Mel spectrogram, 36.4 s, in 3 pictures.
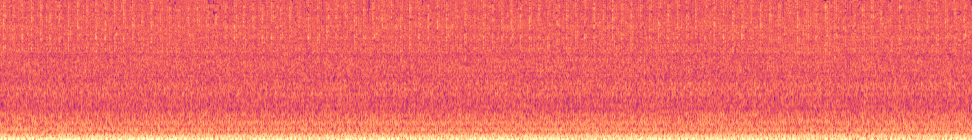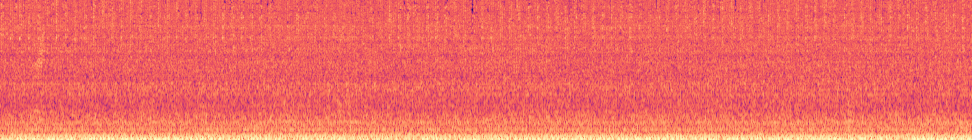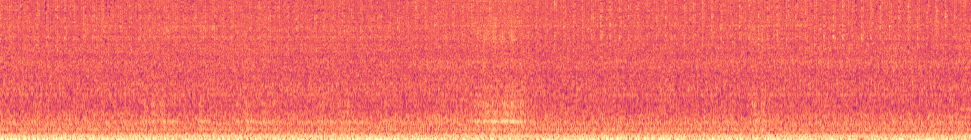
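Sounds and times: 
Ryan PT22 propeller plane idling heard from interior: 0.0 - 36.4.

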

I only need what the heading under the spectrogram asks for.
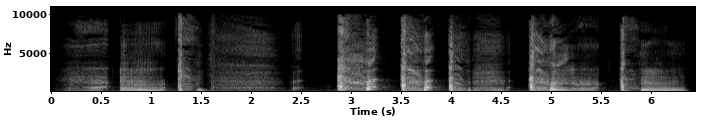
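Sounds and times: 
man clearing throat: 0.4 - 1.6, 2.9 - 4.2, 4.8 - 6.4
man coughing and choking: 0.4 - 1.7, 2.9 - 6.4.

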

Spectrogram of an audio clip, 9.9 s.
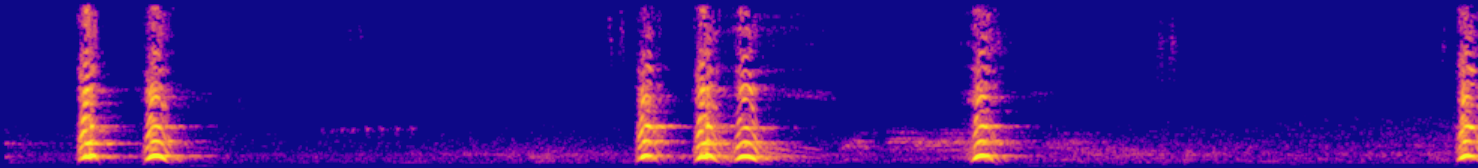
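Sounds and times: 
terrier giving sharp yappy barks: 0.5 - 1.4, 4.2 - 5.3, 6.4 - 6.8.

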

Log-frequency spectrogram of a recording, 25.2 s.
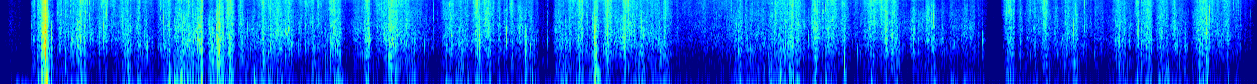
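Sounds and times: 
nylon shorts rustling during fight moves struggling: 0.0 - 25.1.

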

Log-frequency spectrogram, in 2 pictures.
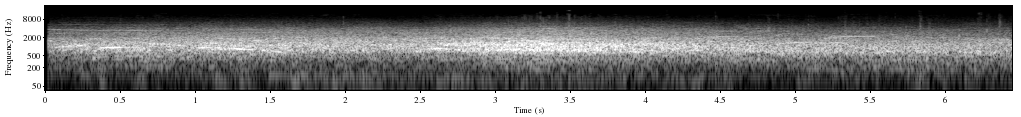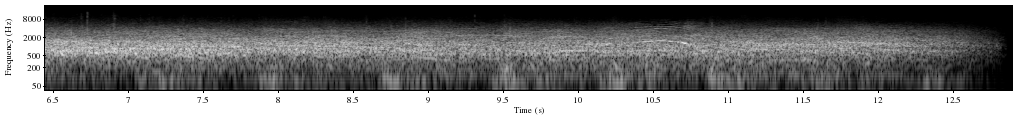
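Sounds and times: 
crowd of 15,000 booing at a Rugby World Cup game: 0.0 - 12.8.

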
